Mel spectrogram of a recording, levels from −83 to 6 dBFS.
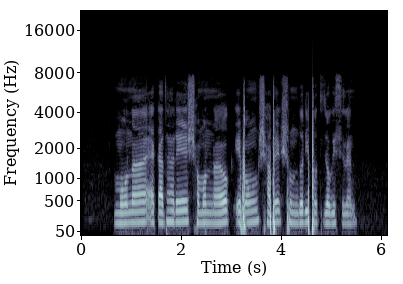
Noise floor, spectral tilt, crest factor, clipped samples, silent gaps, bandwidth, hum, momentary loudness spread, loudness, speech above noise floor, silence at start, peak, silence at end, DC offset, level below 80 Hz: -66 dBFS; -7.5 dB/octave; 20 dB; under 0.1%; none; 8 kHz; none; 9 LU; -20 LUFS; 47 dB; 0.65 s; 0 dBFS; 0.65 s; under 0.1%; -36 dBFS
